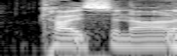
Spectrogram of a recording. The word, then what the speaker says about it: Kai Cenat: Kai Cenat.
